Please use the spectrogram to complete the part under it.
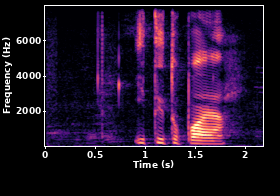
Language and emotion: Russian, angry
